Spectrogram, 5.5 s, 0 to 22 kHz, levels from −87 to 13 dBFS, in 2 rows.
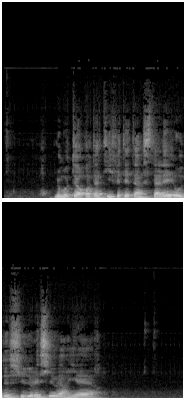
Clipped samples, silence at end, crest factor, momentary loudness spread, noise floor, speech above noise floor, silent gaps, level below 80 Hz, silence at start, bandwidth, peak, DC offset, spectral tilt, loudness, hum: under 0.1%; 1.25 s; 14 dB; 5 LU; -57 dBFS; 43 dB; none; -46 dBFS; 0.6 s; 11.5 kHz; -2 dBFS; under 0.1%; -6.5 dB/octave; -15 LUFS; none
